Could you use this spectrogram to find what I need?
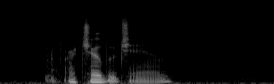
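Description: A man speaks briefly and close into a microphone.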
